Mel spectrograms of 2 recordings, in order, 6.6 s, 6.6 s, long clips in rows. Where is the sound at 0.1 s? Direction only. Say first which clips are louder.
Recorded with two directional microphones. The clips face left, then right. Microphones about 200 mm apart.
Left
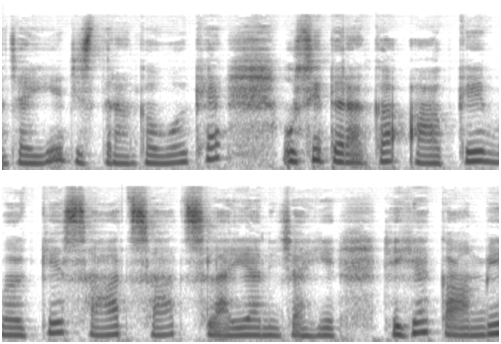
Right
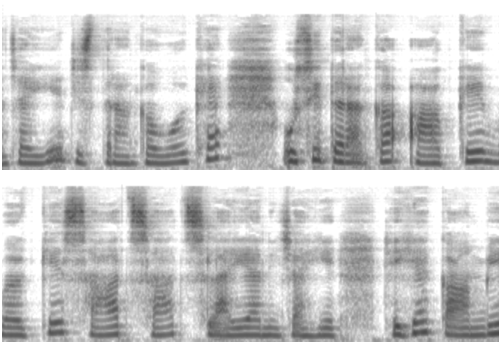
Left 1 dB; 5° left (ahead or behind).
